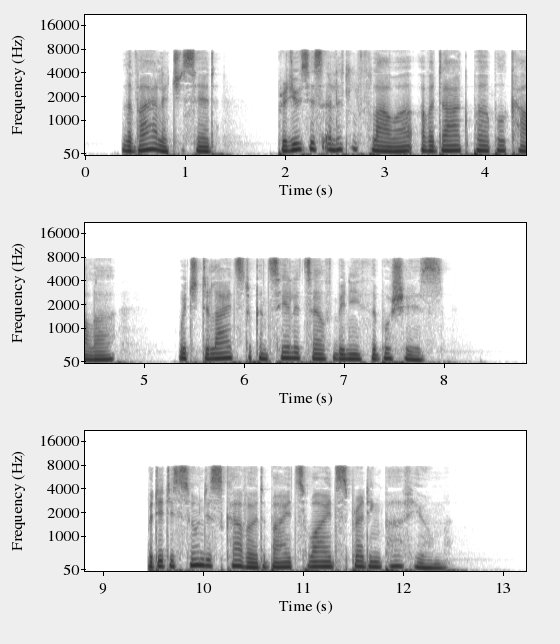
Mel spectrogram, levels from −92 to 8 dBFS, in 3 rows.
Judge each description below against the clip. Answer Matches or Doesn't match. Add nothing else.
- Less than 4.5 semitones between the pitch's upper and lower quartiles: Matches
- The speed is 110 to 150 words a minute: Matches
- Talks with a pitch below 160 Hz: Matches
